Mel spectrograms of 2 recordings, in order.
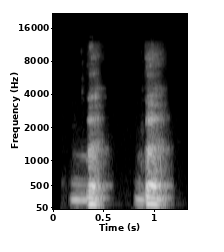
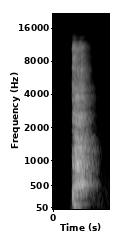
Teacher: That's the main difference between the B sound and the P sound. The B sound is voiced, the P sound is voiceless.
